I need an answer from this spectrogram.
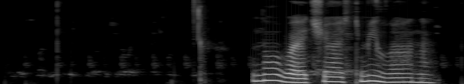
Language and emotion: Russian, sad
